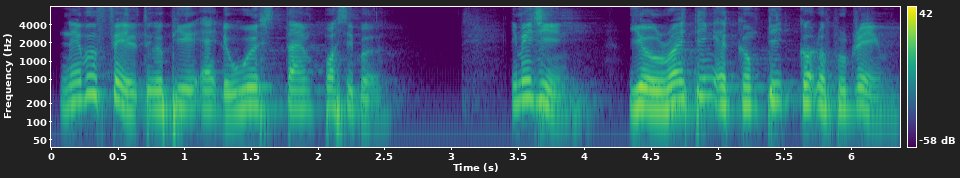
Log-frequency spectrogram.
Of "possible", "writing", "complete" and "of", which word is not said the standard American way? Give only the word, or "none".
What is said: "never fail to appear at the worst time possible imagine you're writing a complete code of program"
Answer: of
